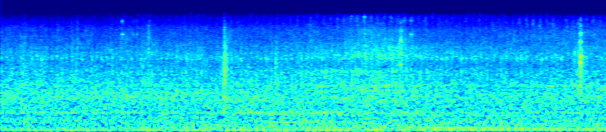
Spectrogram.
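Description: A vehicle engine idling steadily, with two short clicks, one about two seconds in and one near the end.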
